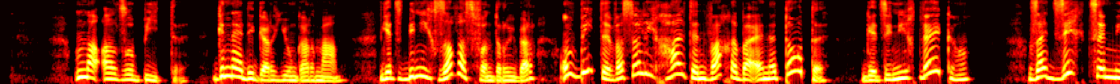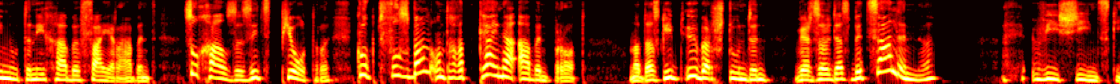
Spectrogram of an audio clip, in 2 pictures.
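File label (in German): Hörprobe Akzent Osteuropa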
